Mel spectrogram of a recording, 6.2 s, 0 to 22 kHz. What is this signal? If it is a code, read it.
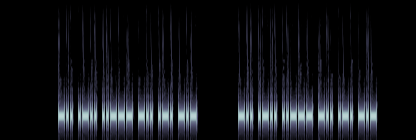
Morse code, heard as a keyed tone, about 40 wpm, 700 Hz. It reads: DL2DRK DL2DRK
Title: DXCC-100 Call Signs - 6 Characters - Repeated 2x - 40wpm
